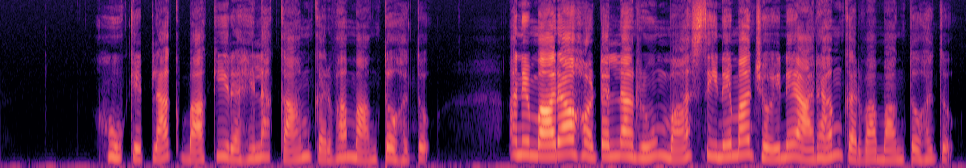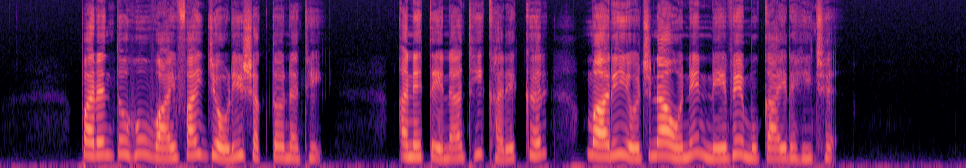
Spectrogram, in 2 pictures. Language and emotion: Gujarati, sad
